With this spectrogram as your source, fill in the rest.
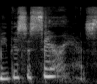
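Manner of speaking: put-on furious little kid, very high and loud. Retelling how her son asks for his library books: imitating her son, annoyed. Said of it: "he gets so mad".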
